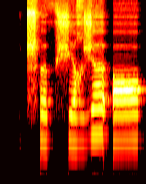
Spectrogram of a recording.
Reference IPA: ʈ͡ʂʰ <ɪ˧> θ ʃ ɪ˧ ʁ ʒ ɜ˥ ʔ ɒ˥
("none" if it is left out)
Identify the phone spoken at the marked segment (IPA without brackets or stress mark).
ə˧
